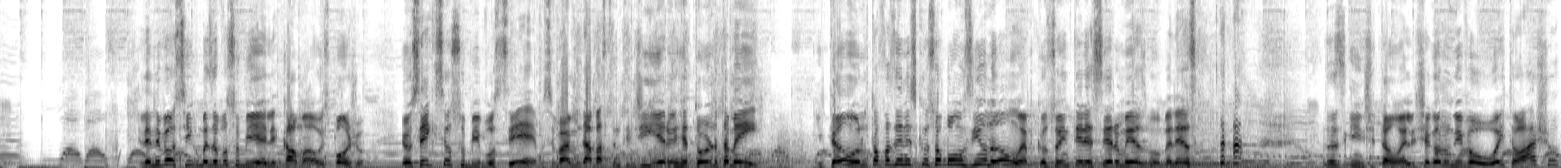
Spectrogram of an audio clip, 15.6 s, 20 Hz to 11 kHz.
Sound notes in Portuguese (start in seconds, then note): 12.1 risos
